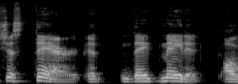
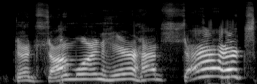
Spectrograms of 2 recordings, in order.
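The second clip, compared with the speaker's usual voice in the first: stern angry dad voice, raised, slow, "sex" drawn out; 9 semitones higher, 6 dB louder than usual. Retelling how a character with a staff scolds the group; mock-angry dad voice. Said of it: "he's given full on like uh Mad Dad vibes".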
